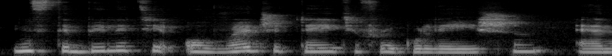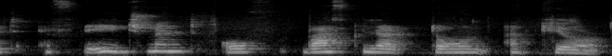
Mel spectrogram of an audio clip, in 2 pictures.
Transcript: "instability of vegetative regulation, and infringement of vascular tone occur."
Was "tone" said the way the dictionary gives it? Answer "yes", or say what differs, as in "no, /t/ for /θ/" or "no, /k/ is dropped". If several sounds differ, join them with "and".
yes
